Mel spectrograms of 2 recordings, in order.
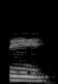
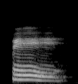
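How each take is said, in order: First: The consonant is said softly, without tension. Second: The consonant is said tensely, with strong force. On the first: The speaker calls it wrong. "não P" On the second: The speaker calls it right. "falar com bastante força"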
